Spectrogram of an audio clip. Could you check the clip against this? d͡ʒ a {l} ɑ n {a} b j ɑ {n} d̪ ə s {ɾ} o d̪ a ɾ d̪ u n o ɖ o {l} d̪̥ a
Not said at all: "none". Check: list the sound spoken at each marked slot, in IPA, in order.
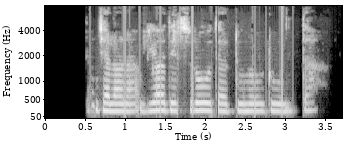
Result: l, a, none, ɾ, l

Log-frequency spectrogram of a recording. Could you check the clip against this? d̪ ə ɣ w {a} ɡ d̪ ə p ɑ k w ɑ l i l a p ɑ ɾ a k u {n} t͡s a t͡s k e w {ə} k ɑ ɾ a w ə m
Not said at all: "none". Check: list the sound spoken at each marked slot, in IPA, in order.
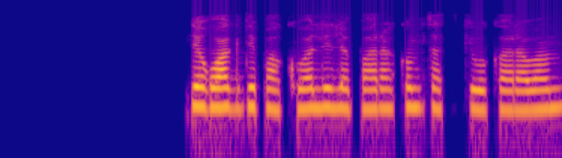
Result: a, m, ə

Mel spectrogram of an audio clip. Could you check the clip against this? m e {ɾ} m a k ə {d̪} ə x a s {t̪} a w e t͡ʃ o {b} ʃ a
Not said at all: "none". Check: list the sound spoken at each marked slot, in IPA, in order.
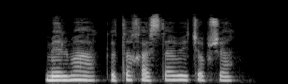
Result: l, t̪, t̪, p

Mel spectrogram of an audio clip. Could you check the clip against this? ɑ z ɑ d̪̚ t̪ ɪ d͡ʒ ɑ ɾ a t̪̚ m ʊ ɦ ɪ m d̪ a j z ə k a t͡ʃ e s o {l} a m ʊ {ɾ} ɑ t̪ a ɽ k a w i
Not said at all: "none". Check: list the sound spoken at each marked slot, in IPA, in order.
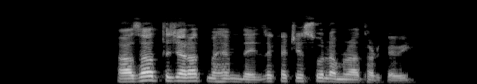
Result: l, l

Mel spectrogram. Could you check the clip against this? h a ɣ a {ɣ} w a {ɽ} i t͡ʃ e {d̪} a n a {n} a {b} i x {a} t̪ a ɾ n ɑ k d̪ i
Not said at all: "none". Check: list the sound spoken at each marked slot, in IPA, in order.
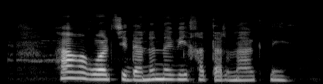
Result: ɣ, ɽ, d̪, n, w, a

